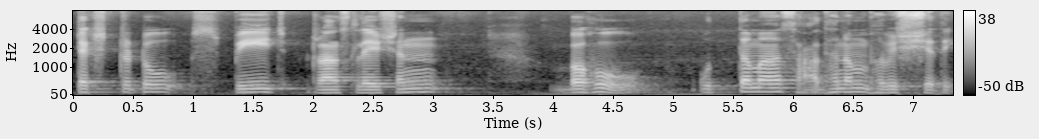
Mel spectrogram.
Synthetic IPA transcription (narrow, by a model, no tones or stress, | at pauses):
ʈeksʈʈuspiːt͡ʃʈɾãːnsleːʂɐn | bɐɦu | ut̪ːɐmɐsa̰ːd̪ʱɐnɐmbʱɐʋiʃjɐt̪i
